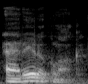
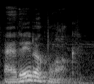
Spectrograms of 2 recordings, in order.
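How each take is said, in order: First: The t sounds are quick flaps linking the words. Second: The t sounds are quick flaps linking the words.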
